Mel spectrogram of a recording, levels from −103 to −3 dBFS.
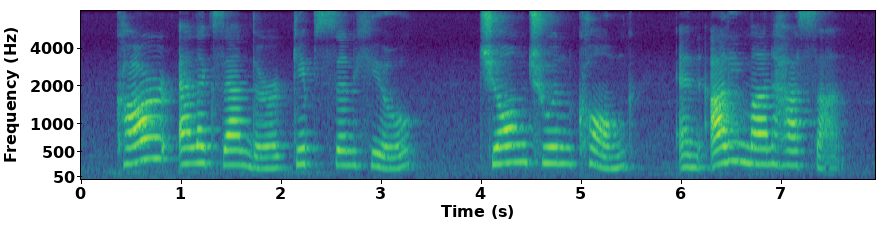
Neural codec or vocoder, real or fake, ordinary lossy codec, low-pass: none; real; none; none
